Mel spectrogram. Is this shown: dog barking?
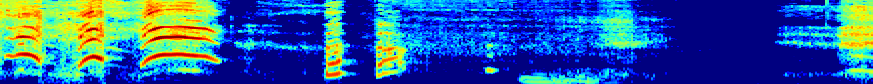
yes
